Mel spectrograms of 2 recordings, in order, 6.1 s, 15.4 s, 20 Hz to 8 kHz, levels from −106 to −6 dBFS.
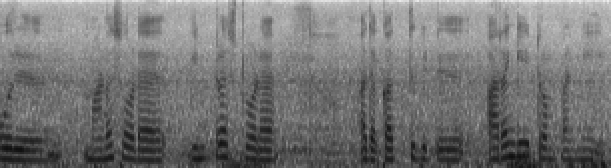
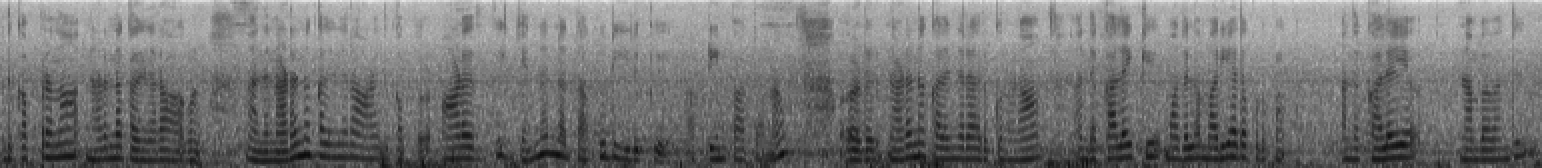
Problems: background sounds at intervals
